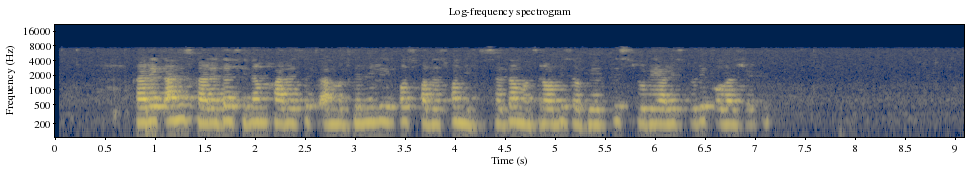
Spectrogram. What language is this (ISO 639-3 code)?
kat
